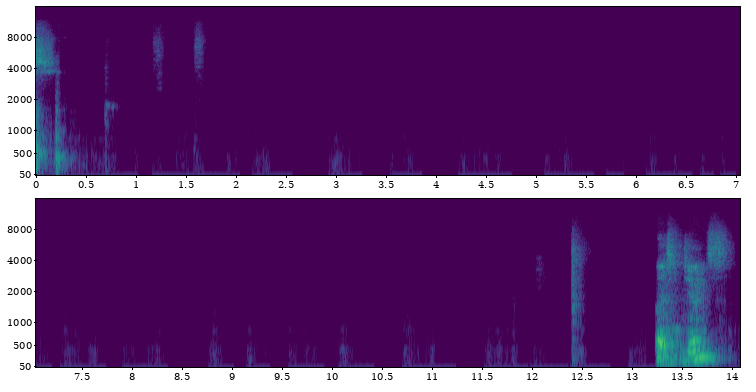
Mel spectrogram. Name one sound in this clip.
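A man speaks briefly through a microphone, with long silences between.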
